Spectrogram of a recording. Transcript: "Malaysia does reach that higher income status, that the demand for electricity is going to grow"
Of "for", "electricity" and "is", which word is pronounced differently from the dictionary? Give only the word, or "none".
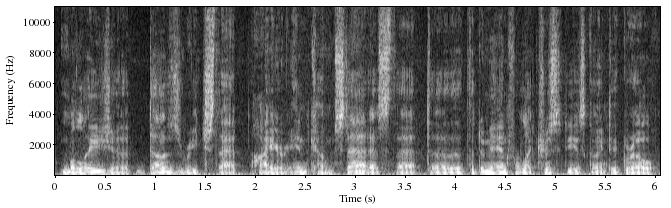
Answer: none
